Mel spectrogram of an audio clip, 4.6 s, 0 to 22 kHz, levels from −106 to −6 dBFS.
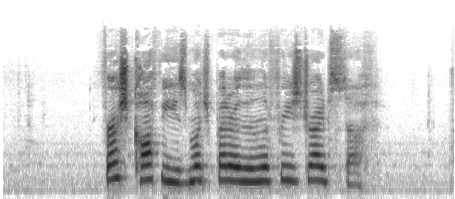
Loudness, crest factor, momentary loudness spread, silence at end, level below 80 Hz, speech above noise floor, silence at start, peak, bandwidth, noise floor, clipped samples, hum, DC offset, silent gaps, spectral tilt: -27 LUFS; 20 dB; 12 LU; 0.9 s; -82 dBFS; 45 dB; 1.05 s; -8 dBFS; 12.5 kHz; -73 dBFS; under 0.1%; none; under 0.1%; none; -1 dB/octave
